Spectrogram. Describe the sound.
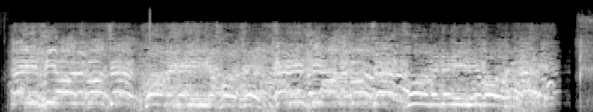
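A large crowd of protesters at a demonstration in Nishapur chants slogans against Supreme Leader Ali Khamenei in unison, many voices rising and falling in a steady rhythmic cadence, loud and sustained throughout before cutting off abruptly at the end.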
